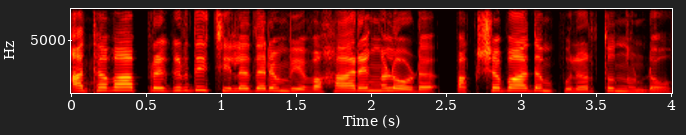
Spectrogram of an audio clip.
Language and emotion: Malayalam, neutral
